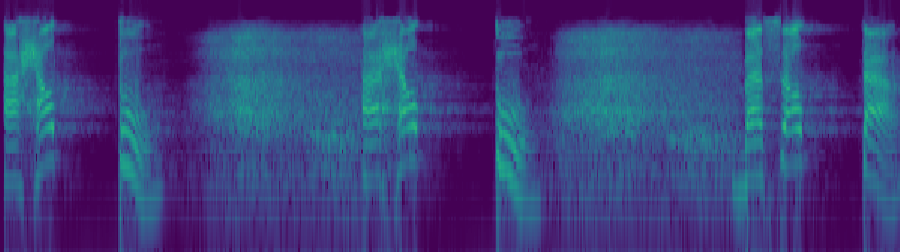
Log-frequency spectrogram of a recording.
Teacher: یہ مکمل ادغام اس طرح نہیں ہوگا کہ طا کی صفت استعلا یعنی صفت جو موٹا پڑھے جانے والی صفت ہے وہ بھی ختم ہو جائے، ایسا نہیں ہوگا، بلکہ طا کو جب تا میں ملائیں گے تو طا کی صفت جو خوبی ہے پر ہونا وہ باقی رہے گی، وہ باقی رہے گی، مگر آخر میں جب متحرک تا حرف پڑھیں گے تو اس کو باریک کر دیں گے۔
